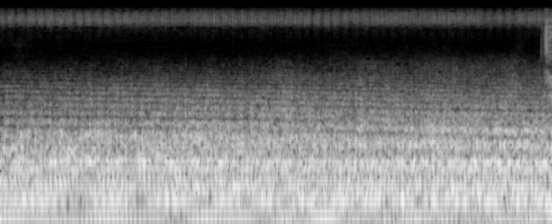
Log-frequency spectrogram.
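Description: Two huge helicopters fly quite low overhead, their rotor blades beating out a rapid, steady chop over a dense engine drone. The sound stays loud and constant throughout, with no voices.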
